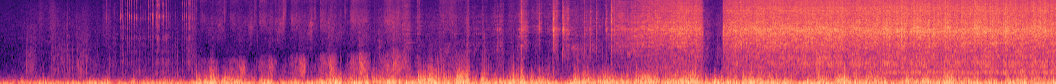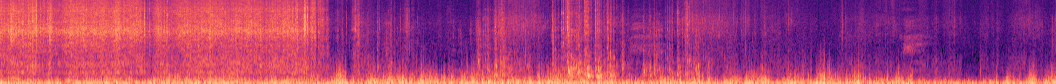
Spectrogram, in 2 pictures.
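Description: Hand ice auger drilling a hole through lake ice: the blades cut with a steady grinding scrape for about ten seconds in the middle, over a low rumble that runs throughout.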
